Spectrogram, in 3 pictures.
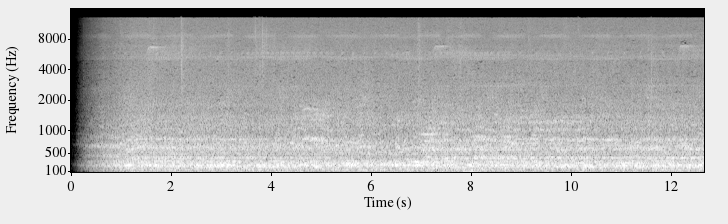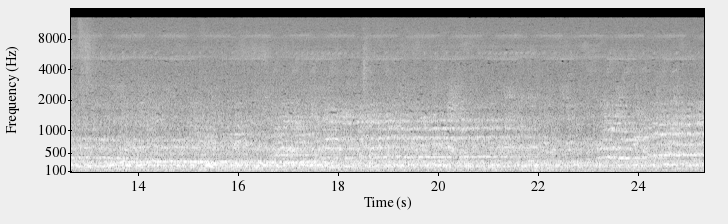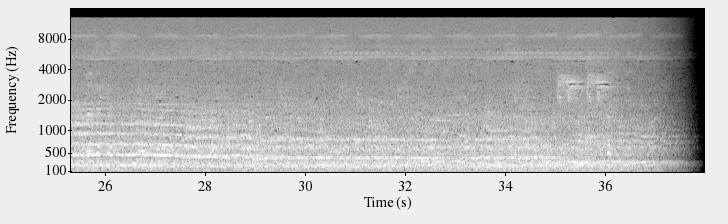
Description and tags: mountain-temple
In the mountain temple of Batukau, the preparations are underway for a major festival. In the background a priest sings.
field-recording, singing, temple, voice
